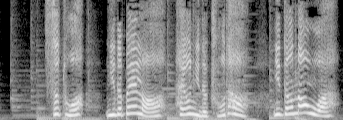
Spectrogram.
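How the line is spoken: Shouting while running. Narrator (Chinese): 一边跑一边大声的喊

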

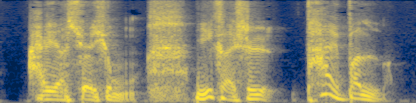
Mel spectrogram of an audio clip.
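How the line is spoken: Low voice. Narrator (Chinese): 低声对薛明说道

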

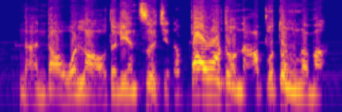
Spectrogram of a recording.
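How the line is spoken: Angry roar. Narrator (Chinese): 导师终于愤怒地咆哮了

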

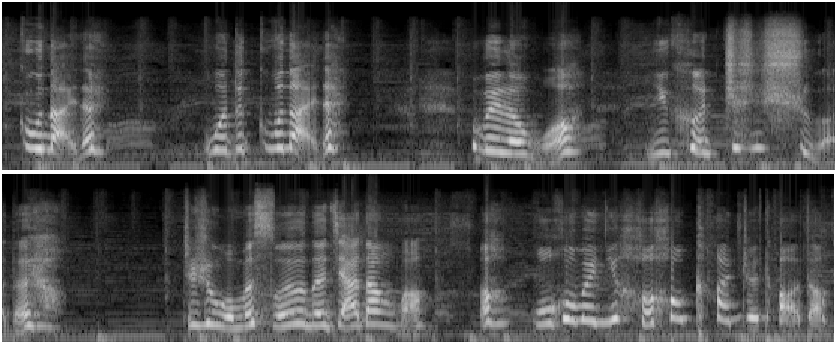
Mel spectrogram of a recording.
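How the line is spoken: Crying. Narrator (Chinese): 杰哥 哭着说道

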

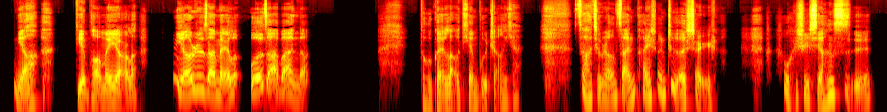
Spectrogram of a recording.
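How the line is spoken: Desperate pleading. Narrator (Chinese): 他就抱着母亲苦苦哀求说

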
